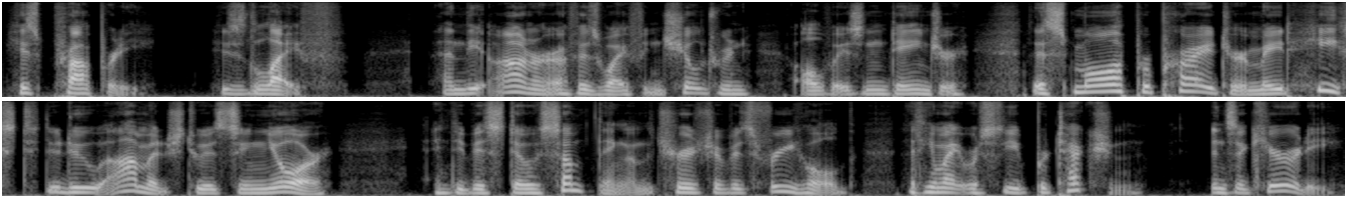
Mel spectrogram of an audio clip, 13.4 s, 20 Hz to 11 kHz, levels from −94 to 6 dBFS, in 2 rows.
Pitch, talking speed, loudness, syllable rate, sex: 150 Hz, 190 wpm, -24 LUFS, 6.0 syllables/s, male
